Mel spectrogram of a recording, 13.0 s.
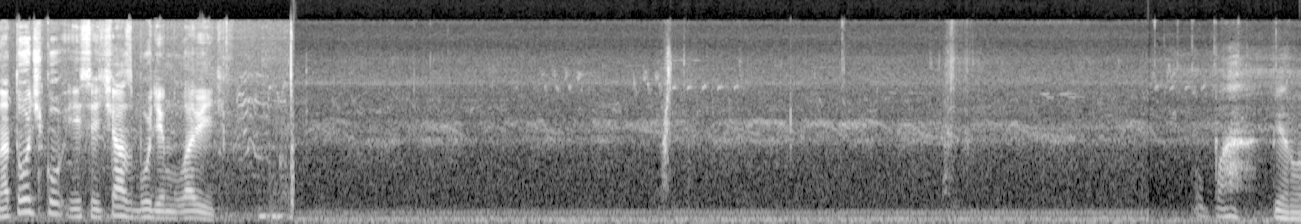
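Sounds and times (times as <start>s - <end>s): distant birds calling: 0.0s - 13.0s
steady low rumble: 2.7s - 13.0s.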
